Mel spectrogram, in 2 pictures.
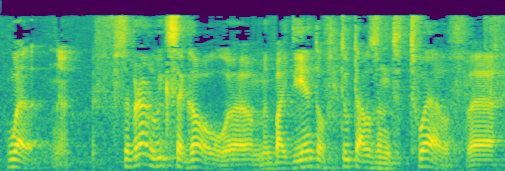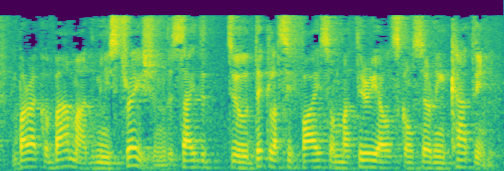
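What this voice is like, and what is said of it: Polish-accented English. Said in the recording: “some beautiful Polish English, so be patient about my accent.”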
